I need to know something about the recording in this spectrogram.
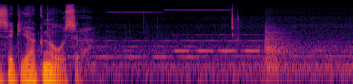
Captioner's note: low machine whirring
